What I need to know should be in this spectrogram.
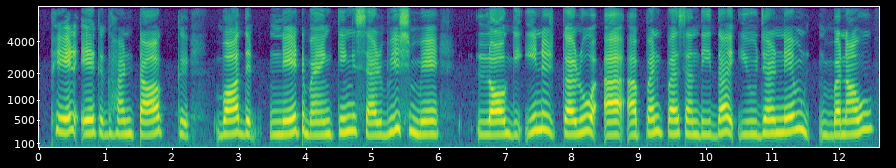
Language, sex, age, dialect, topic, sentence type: Maithili, female, 36-40, Eastern / Thethi, banking, statement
